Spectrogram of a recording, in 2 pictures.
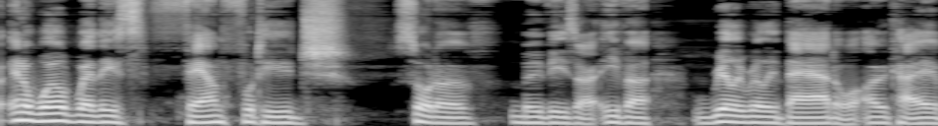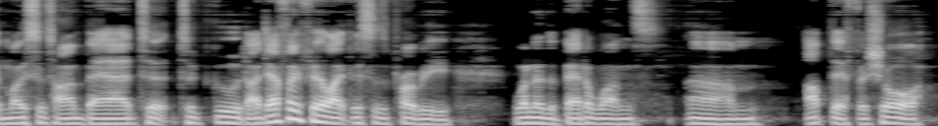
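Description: A man's voice: fairly low pitch, no echo, studio quality. A man co-hosting a podcast, giving a casual, rambling review full of filler phrases like "sort of". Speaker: podcast co-host reviewing films.

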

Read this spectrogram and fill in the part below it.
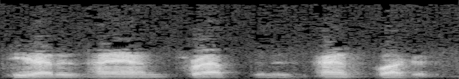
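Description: A man's voice: lowish voice, normal speed, slightly rough. A man playing a wry, hard-boiled American insurance investigator in a 1950s radio detective drama, with clipped, dry delivery. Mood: brisk, wry narration. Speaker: lead actor and narrator. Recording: muffled, lightly noisy 1950s radio recording.

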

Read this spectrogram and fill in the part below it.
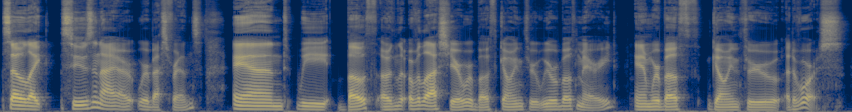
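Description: A woman's voice: extremely low pitch, a little slow, darkish tone, smooth. A woman co-hosting a podcast in a casual, friendly, informal conversational style. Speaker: podcast co-host.

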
